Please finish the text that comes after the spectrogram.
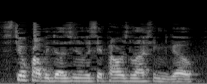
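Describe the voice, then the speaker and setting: An American man chats casually as an amateur sports commentator. His voice sits a little high and sounds husky, with a quiet, hesitant delivery that is slightly short of breath. The home recording is dull and lo-fi. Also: racing. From Sacramento, California, United States. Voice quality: husky, not loud. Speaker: amateur boxing commentator and vlogger. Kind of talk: casual talk to camera, fight preview and prediction.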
